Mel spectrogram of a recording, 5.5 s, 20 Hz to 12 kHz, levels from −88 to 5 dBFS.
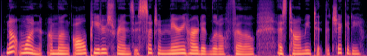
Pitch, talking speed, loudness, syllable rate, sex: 190 Hz, 195 wpm, -16 LUFS, 5.7 syllables/s, female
